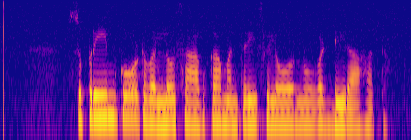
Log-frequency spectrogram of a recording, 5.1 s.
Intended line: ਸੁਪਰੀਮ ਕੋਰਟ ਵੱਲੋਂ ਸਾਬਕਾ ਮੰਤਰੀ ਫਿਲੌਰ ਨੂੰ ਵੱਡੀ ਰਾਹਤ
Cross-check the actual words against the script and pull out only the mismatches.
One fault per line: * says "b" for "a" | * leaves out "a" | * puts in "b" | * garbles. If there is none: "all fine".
all fine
